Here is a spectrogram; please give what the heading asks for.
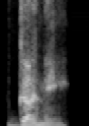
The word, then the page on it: gunny: Indian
